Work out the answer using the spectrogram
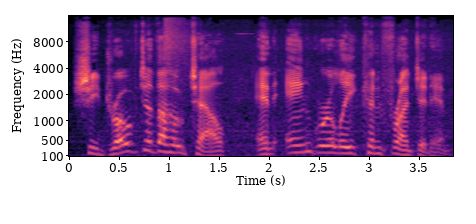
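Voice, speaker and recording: A man narrating a television news report in a measured broadcast delivery. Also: on the high side, big pitch swings.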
